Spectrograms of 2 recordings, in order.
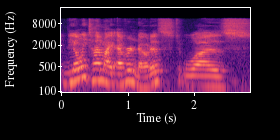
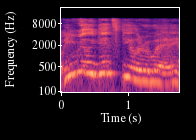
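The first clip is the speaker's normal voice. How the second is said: mock whine; 8 semitones higher than usual. Echoing the whiny Harry voice.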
